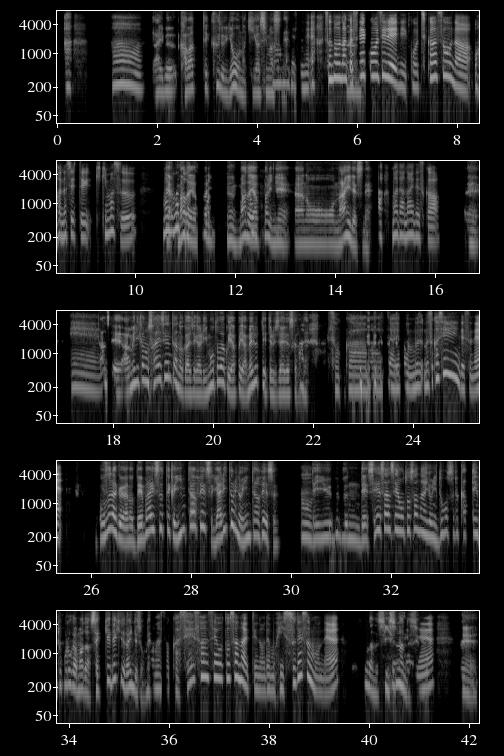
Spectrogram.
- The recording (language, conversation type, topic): Japanese, podcast, これからのリモートワークは将来どのような形になっていくと思いますか？
- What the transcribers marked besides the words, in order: tapping; laugh; other noise; unintelligible speech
